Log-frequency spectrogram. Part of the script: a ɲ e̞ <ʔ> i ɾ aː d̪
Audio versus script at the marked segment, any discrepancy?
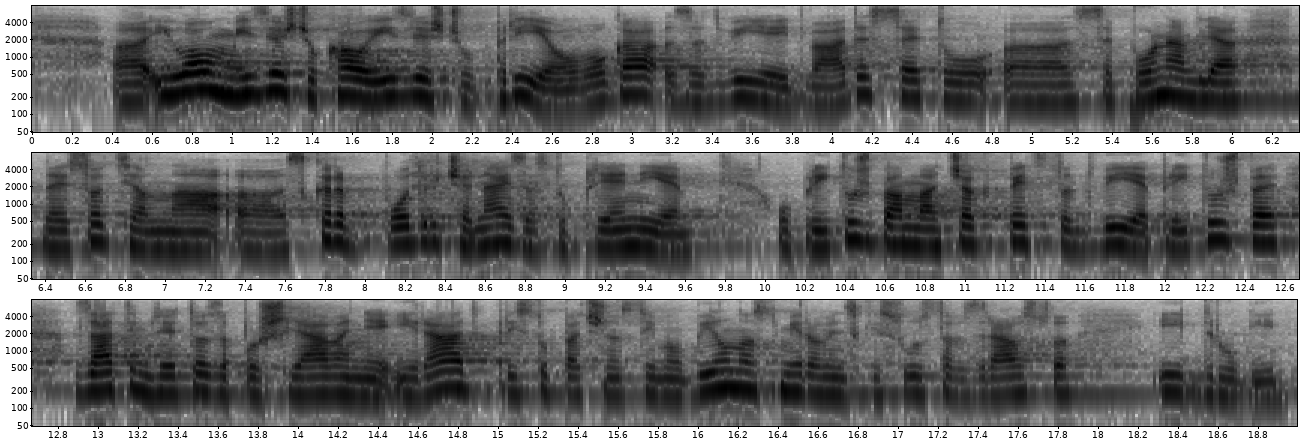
no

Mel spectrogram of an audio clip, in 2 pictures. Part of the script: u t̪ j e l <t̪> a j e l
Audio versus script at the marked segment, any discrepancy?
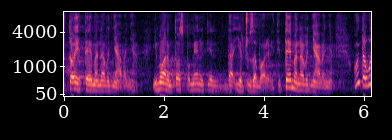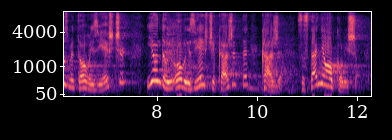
yes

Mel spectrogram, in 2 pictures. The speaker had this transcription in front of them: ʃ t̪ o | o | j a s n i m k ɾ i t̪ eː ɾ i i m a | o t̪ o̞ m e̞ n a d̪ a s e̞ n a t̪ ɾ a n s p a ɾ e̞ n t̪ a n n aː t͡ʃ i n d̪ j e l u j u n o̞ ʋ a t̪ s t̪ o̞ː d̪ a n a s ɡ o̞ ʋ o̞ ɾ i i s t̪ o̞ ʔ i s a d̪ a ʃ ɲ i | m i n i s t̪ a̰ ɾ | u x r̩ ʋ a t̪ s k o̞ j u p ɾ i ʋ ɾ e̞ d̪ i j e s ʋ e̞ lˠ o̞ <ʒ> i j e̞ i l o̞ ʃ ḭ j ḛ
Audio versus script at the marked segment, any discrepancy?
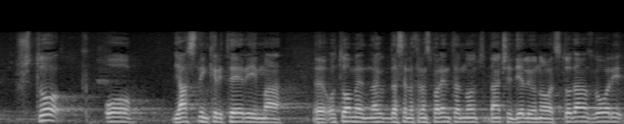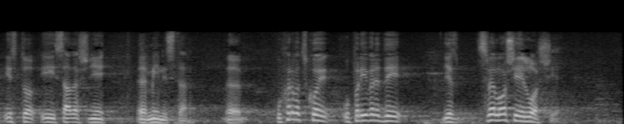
yes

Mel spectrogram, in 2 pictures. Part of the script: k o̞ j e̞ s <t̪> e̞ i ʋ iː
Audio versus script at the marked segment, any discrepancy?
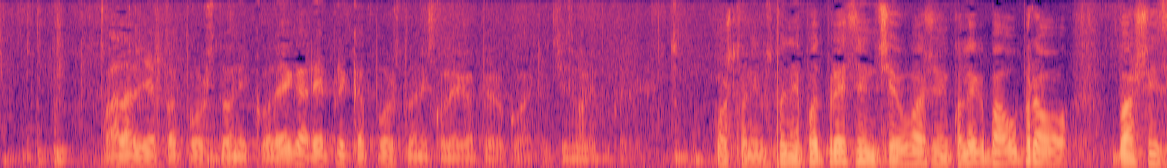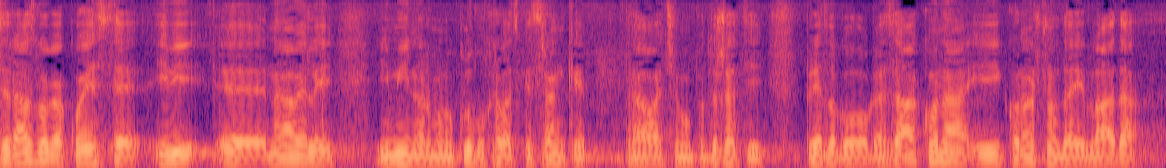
no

